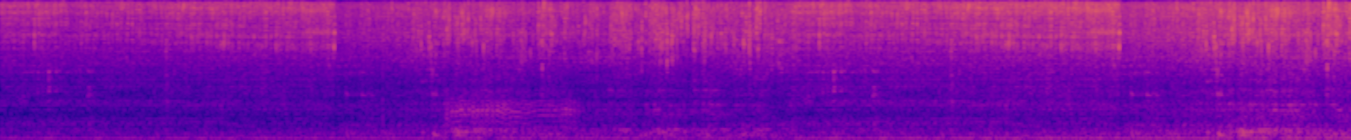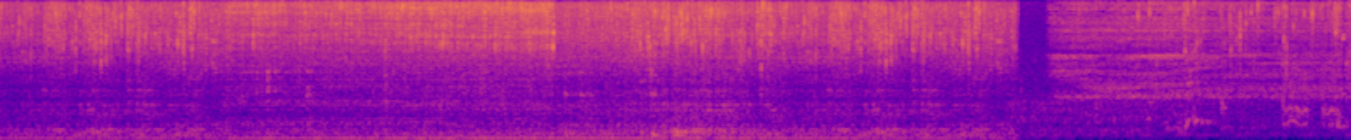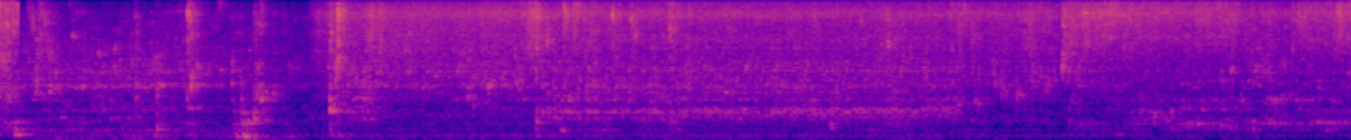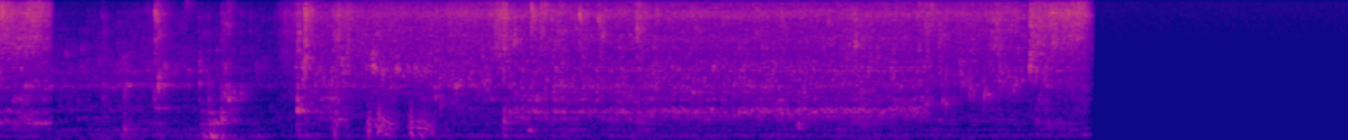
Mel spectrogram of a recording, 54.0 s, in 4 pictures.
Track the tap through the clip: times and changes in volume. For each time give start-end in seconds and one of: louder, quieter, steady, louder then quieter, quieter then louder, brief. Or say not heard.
0.0-51.5 louder then quieter.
